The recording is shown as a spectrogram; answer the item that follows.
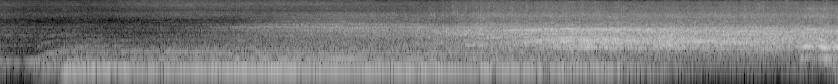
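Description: A live band holds a final long note, and audience applause and cheering come in about three seconds in and grow louder.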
